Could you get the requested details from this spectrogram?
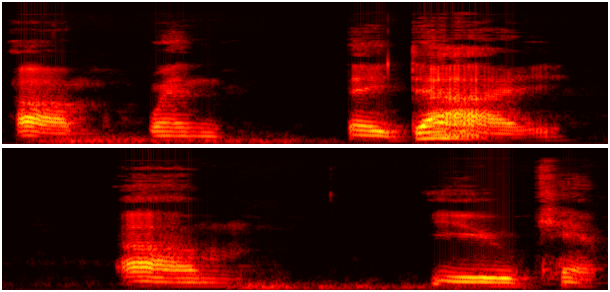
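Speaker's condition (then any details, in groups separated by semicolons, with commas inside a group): ALS; voice very hoarse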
